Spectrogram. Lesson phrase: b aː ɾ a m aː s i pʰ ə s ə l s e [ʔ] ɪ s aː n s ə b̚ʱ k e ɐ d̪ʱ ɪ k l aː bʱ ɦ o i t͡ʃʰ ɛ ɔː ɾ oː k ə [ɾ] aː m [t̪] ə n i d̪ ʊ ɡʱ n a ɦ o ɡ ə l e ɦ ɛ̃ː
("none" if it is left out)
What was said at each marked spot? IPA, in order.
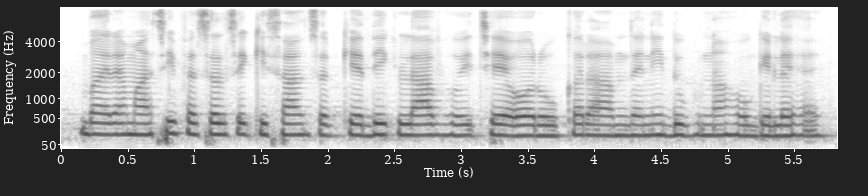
k, ɾ, d̪

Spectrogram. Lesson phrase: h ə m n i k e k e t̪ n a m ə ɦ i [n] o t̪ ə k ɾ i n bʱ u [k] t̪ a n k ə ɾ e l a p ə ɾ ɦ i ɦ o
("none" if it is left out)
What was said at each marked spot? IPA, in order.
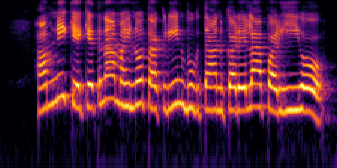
n, ɡ

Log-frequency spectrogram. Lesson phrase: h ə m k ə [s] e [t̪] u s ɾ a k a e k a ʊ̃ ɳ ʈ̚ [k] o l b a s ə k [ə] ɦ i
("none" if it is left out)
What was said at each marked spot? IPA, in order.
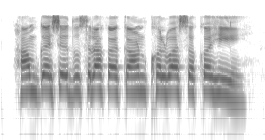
s, d̪, kʰ, ə

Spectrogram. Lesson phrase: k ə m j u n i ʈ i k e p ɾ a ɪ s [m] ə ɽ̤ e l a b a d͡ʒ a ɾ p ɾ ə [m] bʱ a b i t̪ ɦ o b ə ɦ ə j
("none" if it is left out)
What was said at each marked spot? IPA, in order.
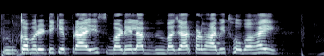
b, none

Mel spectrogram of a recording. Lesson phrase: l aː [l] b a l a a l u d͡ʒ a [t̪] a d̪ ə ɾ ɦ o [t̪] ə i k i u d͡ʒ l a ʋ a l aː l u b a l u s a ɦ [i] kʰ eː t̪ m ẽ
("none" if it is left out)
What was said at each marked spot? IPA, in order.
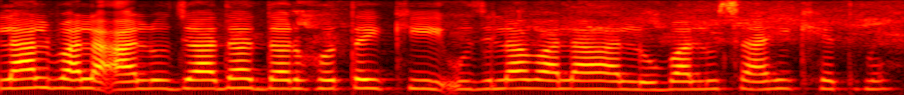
l, d̪, t̪, i

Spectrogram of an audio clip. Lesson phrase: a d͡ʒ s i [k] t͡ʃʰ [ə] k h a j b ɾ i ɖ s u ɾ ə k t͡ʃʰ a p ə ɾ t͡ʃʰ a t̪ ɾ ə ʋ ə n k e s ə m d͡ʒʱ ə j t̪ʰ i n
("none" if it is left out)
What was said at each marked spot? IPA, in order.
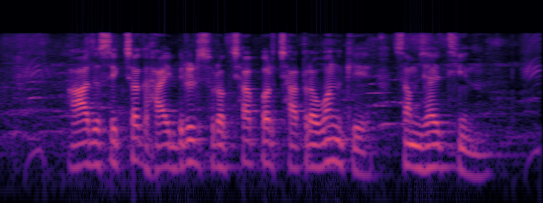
k, ə

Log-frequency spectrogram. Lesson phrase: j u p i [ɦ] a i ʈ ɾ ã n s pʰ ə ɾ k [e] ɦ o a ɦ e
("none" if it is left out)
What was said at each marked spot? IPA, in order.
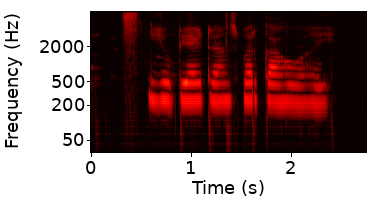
none, a

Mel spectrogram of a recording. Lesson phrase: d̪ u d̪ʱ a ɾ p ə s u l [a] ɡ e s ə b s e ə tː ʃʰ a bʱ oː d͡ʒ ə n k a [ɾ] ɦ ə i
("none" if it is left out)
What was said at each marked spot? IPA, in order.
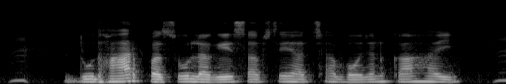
ə, none

